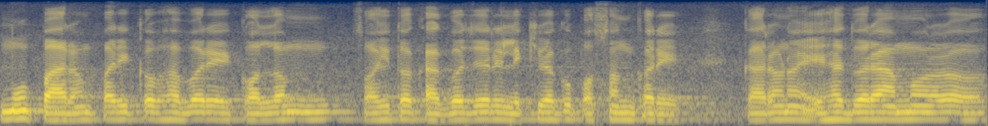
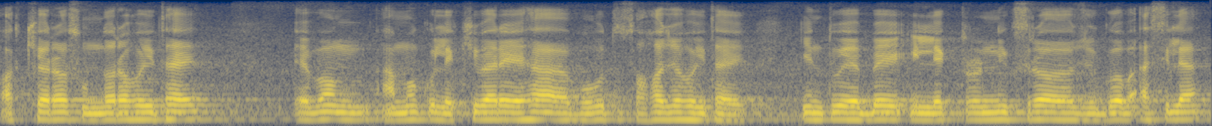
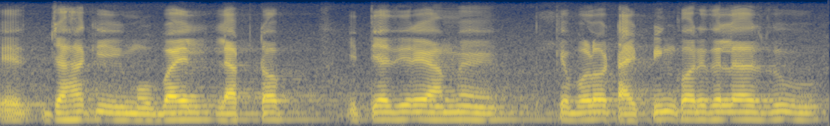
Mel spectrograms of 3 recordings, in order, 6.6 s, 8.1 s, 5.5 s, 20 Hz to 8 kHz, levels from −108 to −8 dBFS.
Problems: none marked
